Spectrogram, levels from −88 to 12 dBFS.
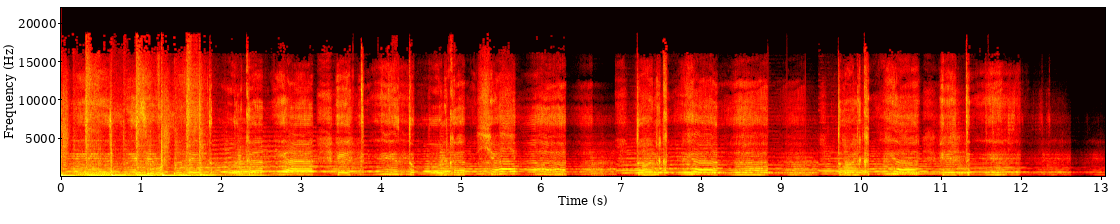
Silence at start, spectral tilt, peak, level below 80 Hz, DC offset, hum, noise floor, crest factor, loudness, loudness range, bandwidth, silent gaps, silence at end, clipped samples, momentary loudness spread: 0 s; -4 dB/octave; 0 dBFS; -24 dBFS; under 0.1%; none; -37 dBFS; 16 dB; -16 LUFS; 5 LU; 19 kHz; none; 0 s; under 0.1%; 13 LU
